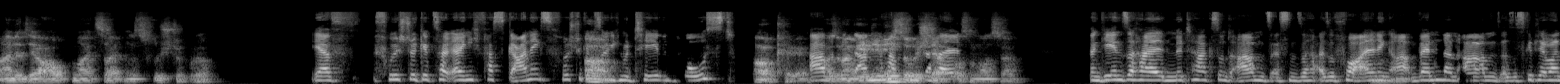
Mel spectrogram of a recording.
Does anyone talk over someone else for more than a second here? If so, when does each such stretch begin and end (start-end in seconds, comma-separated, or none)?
8.1-9.7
